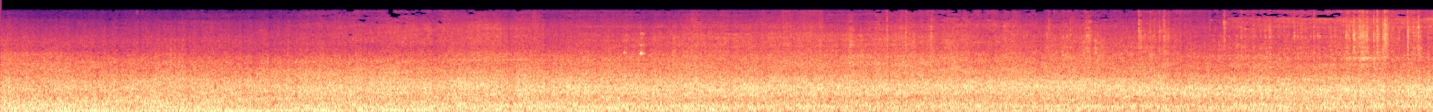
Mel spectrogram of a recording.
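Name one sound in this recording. Traffic rumbles past on a city street.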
